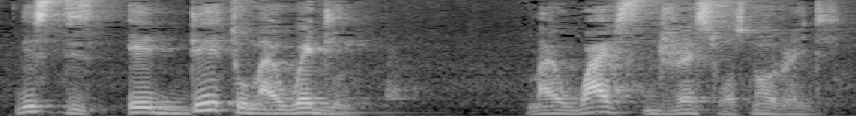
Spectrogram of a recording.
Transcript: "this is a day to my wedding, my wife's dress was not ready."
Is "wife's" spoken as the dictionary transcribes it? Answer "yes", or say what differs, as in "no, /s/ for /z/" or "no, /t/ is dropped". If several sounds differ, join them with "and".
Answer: yes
